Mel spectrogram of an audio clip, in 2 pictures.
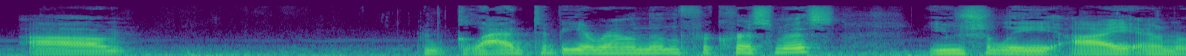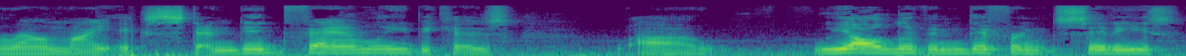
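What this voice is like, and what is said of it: Sick, congested-sounding voice. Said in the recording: “If you can't tell by my voice, I am just getting over a cold yet again.”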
